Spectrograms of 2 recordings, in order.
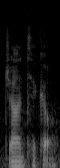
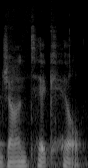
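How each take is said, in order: First: The surname is said as one word, Tickle. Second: The surname is said as two parts, Tick-hill.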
